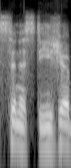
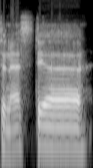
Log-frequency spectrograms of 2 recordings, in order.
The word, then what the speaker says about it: Synestia: It's called the Poetic Edda by I want to pronounce it as synesthesia, but I know that's not what it is. It's synestia and disembodied, and it's fucking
